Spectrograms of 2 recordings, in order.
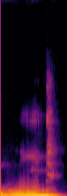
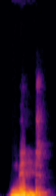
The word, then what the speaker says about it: mit: I do not pronounce ten or meat. I pronounce tippen mit.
